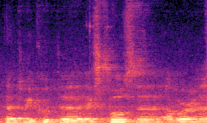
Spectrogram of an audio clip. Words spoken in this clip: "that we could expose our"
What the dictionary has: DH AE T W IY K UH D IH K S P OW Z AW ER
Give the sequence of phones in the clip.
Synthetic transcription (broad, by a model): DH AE T W IY K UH D IH K S P OW Z AW ER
